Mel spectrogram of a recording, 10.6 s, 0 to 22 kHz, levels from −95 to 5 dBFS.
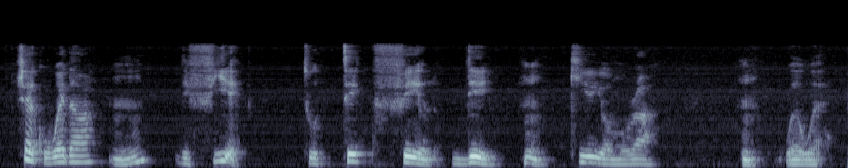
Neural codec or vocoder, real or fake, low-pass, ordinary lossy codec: none; real; 7.2 kHz; none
